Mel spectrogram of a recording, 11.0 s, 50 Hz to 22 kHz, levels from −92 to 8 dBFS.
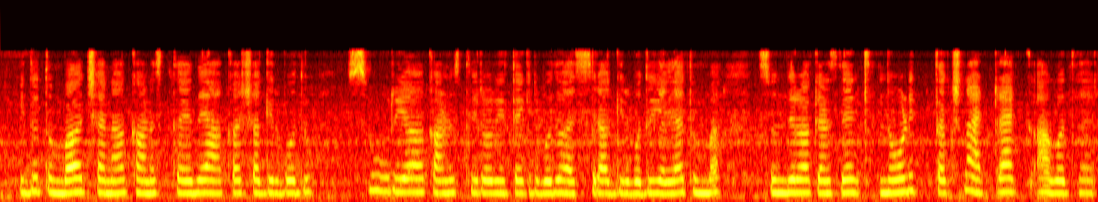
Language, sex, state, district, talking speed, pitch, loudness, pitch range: Kannada, male, Karnataka, Mysore, 120 wpm, 245 Hz, -17 LUFS, 240-255 Hz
